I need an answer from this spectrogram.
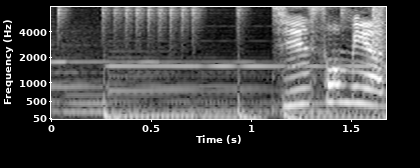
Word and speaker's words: GSOMIA: まずはこちら。GSOMIA って、なんて発音すればいいのか？毎回迷う。ジェソミアです。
